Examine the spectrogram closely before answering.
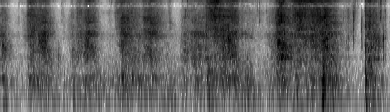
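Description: Wet biscuit dough of cornmeal, oil, milk and eggs being stirred in a mixing bowl, in repeated strokes about once or twice a second, with one sharper knock about six and a half seconds in.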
